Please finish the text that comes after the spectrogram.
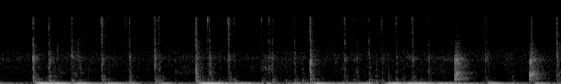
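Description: Fast typing on a computer keyboard: a quick, steady run of sharp key clicks, close and clear, over a low background hum, with no talking.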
